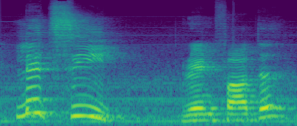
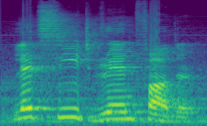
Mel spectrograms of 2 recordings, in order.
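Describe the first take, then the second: First: There is a pause before 'grandfather'. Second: It runs straight on with no pause. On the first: The grandfather is being invited to eat. "But if you say" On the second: The grandfather is the thing to be eaten. "I don't use any pause in it"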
